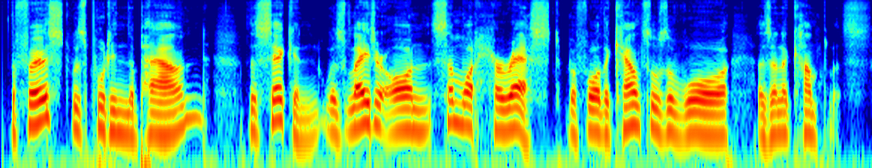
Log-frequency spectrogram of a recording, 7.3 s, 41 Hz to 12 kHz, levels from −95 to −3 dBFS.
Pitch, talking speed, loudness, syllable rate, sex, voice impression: 145 Hz, 180 wpm, -19 LUFS, 5.2 syllables/s, male, masculine, adult-like, powerful, bright, clear, slightly raspy, intellectual, calm, friendly, reassuring, wild, lively, kind, light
